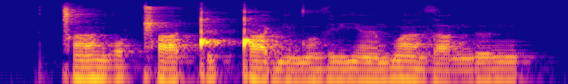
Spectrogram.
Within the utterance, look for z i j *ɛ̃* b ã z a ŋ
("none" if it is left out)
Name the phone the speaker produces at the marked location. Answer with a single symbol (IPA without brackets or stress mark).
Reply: ɛ̃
